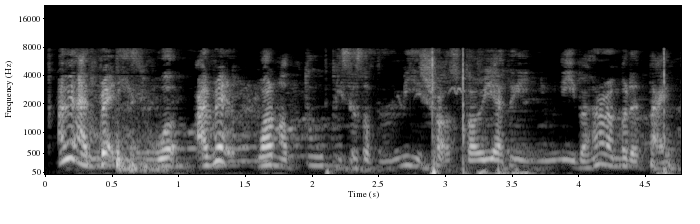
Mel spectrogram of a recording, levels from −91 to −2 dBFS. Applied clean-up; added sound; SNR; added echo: classical method WPE with log-MMSE.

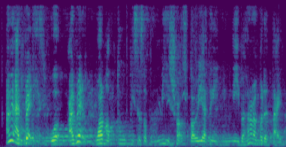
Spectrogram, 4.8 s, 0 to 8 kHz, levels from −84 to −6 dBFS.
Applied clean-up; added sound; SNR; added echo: neural separator model SepFormer DNS4.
